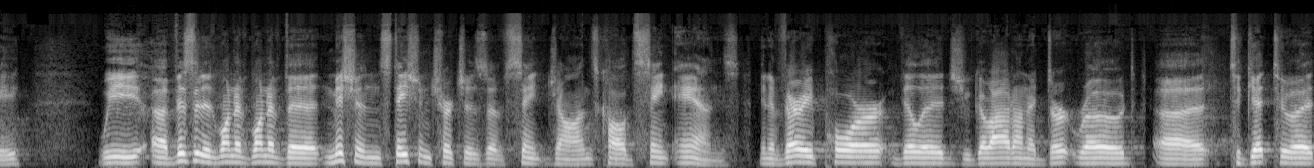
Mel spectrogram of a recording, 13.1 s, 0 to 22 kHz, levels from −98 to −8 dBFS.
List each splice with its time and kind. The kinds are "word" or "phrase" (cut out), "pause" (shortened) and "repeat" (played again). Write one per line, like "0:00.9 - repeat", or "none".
0:02.5 - repeat
0:07.5 - pause
0:11.4 - pause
